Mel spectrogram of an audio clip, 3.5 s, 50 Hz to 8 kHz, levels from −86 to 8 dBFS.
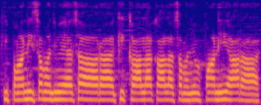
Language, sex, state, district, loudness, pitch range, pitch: Hindi, male, Madhya Pradesh, Katni, -12 LUFS, 200-210 Hz, 205 Hz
